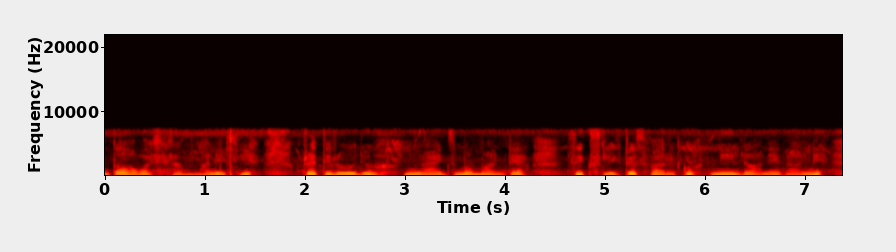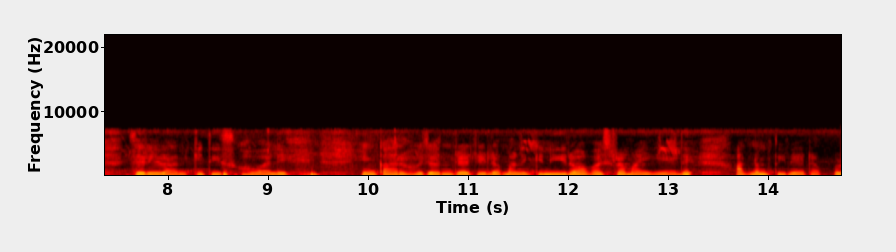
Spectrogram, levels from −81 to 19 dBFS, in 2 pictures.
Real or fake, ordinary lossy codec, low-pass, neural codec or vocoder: real; none; 7.2 kHz; none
